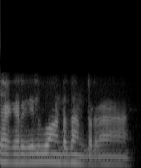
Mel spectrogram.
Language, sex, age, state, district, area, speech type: Telugu, male, 18-30, Andhra Pradesh, Eluru, rural, conversation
